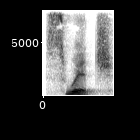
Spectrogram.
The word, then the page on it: switch over: British English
